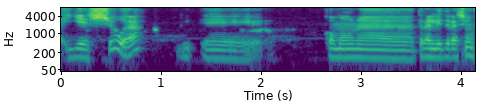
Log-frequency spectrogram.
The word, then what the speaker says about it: Yeshua: cierto que es yeshua que Jude se pronuncia yeshua como una tras la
